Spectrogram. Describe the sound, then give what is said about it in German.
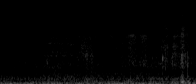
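Soft rustling of paper as a woman leafs through recently discovered family documents on a table, pages turned and shuffled with a few light crinkling swishes in a quiet room with no one speaking. “Stille macht sich breit im Raum, während Bettina Brück in den Dokumenten blättert”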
